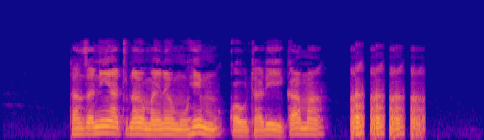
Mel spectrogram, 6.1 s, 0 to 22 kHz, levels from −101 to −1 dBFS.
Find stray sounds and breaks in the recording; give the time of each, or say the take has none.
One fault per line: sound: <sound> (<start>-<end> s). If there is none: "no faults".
sound: laugh (4.4-5.3 s)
